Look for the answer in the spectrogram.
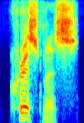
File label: "Christmas", American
